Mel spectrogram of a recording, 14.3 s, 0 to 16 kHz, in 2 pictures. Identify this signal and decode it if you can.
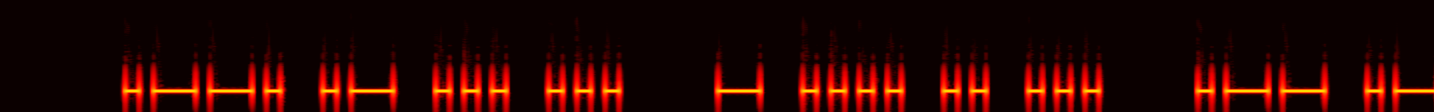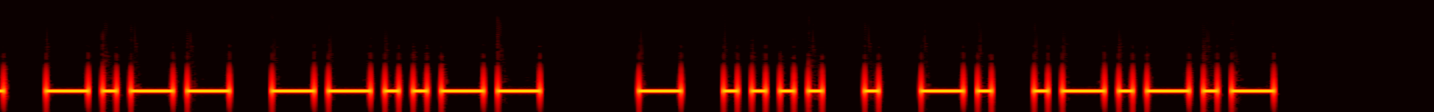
Morse code, heard as a keyed tone, about 17 wpm, 700 Hz. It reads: PASS THIS WAY, THEN.
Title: Sentences from Top 400 Words 17wpm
